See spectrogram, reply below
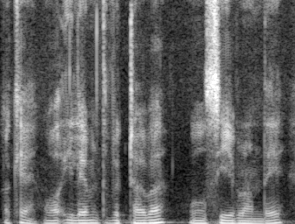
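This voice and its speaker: A man hosting a podcast, asking relaxed, friendly questions in casual chat. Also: sits low, quick pace, no echo. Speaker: podcast host.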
